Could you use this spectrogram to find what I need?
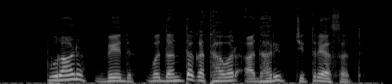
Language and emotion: Marathi, neutral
